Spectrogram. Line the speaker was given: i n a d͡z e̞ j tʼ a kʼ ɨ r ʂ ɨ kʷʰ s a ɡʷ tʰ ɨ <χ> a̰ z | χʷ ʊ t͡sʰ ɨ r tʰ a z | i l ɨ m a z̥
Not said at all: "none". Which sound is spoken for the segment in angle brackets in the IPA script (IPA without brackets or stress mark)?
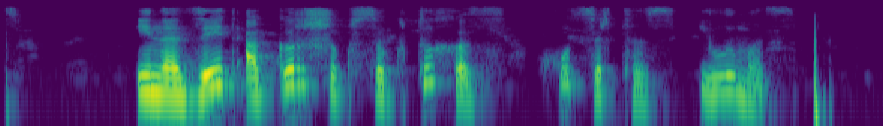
χ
